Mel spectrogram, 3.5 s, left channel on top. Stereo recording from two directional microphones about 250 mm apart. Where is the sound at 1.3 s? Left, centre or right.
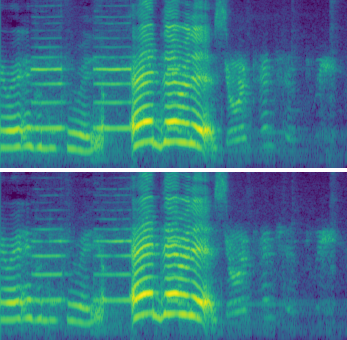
Centre.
